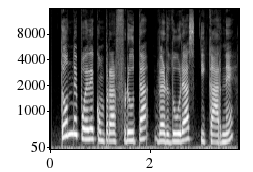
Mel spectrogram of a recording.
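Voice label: where can he buy fruit vegetables and, Spanish, female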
